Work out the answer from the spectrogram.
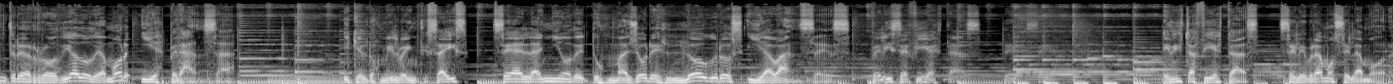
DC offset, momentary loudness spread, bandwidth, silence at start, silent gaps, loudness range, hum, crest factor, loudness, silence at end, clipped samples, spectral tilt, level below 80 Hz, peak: under 0.1%; 8 LU; over 20 kHz; 0 s; none; 5 LU; none; 10 dB; -11 LUFS; 0 s; under 0.1%; -4.5 dB/octave; -22 dBFS; 0 dBFS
